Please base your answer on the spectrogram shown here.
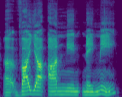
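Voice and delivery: "vaya aneni" stretched very slowly with a rising end; slow Hebrew repeat. Shown as a demonstration. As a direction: savor the fun word as you sound it out. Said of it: "That's a fun word".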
